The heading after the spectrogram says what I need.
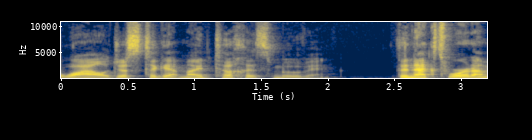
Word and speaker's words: tuchus: or about my parents but the word is tuchus tuchus and you pronounce that with sound which is in Hebrew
